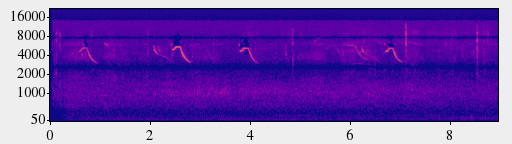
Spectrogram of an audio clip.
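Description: Faint bird calls: a short, high, downward-sweeping chirp repeated about every one to two seconds, sometimes in pairs, over a steady faint outdoor hush.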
